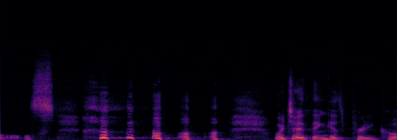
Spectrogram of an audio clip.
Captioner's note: laughs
